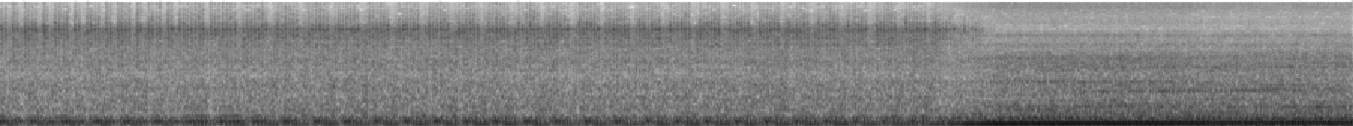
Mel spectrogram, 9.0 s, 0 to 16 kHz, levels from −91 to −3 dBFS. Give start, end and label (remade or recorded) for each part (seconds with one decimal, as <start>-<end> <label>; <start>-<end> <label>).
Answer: 0.0-9.0 recorded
